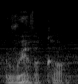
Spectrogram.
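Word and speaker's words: Revachol: He pronounces Revacol with a hard K, unlike other people. You said Revacol? I like to pronounce it the hard way, the old way, the Vespertine way.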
